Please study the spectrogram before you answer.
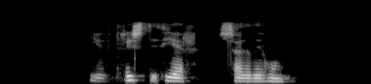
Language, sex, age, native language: Icelandic, female, 30-39, Icelandic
